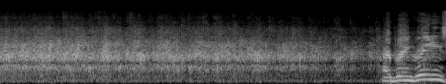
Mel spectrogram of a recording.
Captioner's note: applause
